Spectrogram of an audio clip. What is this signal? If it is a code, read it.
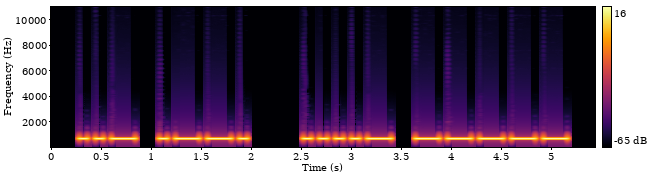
Morse code, heard as a keyed tone, about 15 wpm, 700 Hz. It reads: UP 40
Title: K1USN SST QSO Practice 15wpm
